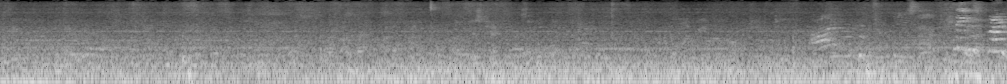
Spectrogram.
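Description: Indistinct voices of other passengers over a steady low rumble inside an enclosed glass observation-wheel capsule, with a voice rising in pitch from about eight seconds in.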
